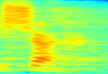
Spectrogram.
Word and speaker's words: SHRM: This is not your grandma's Shurm. This is the 21st century Shurm.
